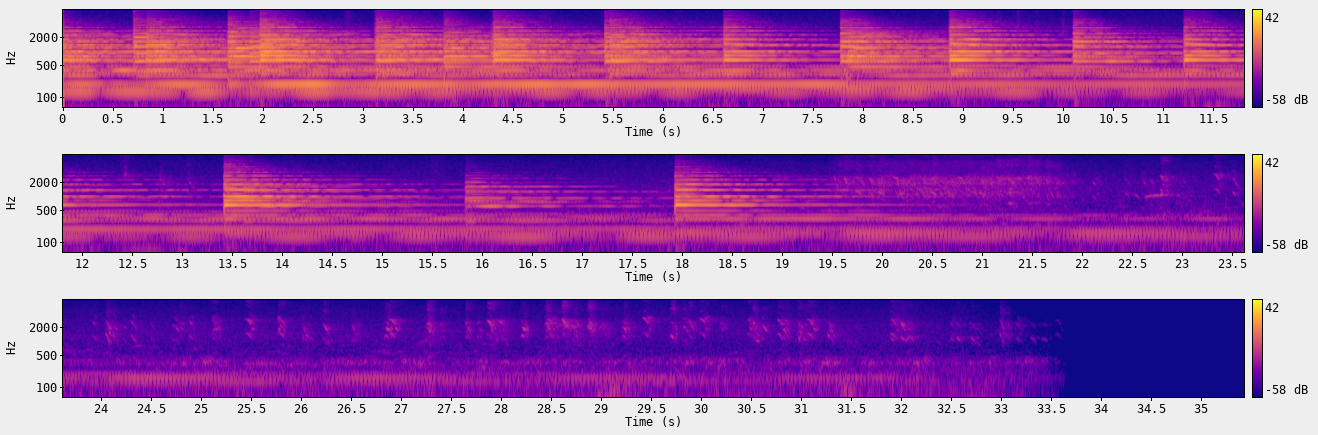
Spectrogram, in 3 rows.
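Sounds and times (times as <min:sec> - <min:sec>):
church bells: 0:00.0 - 0:28.2.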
